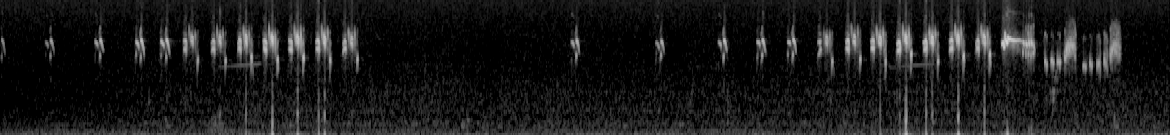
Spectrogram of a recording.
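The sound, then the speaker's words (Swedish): A bluethroat sings two bursts of rapid, high, repeated notes, separated by a few seconds of scattered single chirps; the second phrase ends in a warbling flourish. “Det var strömstare, nu följer blåhake.”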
